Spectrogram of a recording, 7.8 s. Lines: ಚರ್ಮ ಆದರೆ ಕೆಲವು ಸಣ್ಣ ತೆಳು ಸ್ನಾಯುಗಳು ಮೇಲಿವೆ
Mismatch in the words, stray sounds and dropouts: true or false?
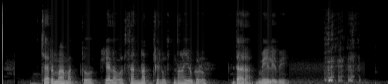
true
